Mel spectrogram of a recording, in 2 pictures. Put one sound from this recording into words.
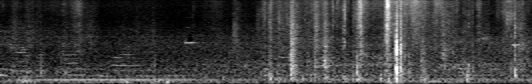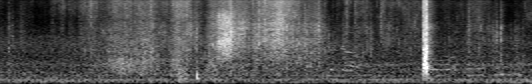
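Cardboard boxes knock and thud as they are handled.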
